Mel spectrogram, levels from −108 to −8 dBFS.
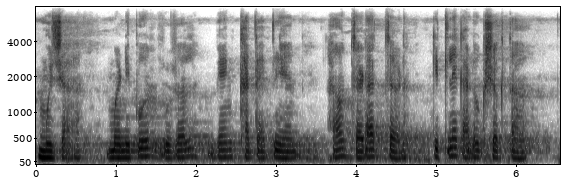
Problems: background sounds at intervals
